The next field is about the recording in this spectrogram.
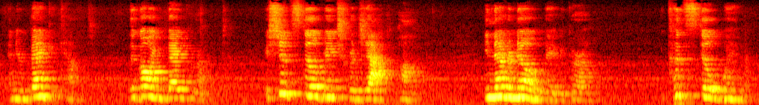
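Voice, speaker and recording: A woman with a high pitch speaks at a very slow pace, with long, frequent pauses and lively intonation. Her loudness swings widely, and noticeable background noise is present. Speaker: poet. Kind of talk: spoken word poetry performance. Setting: live stage.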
